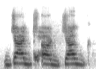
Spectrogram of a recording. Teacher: your entire tongue touches the palate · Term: palatal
